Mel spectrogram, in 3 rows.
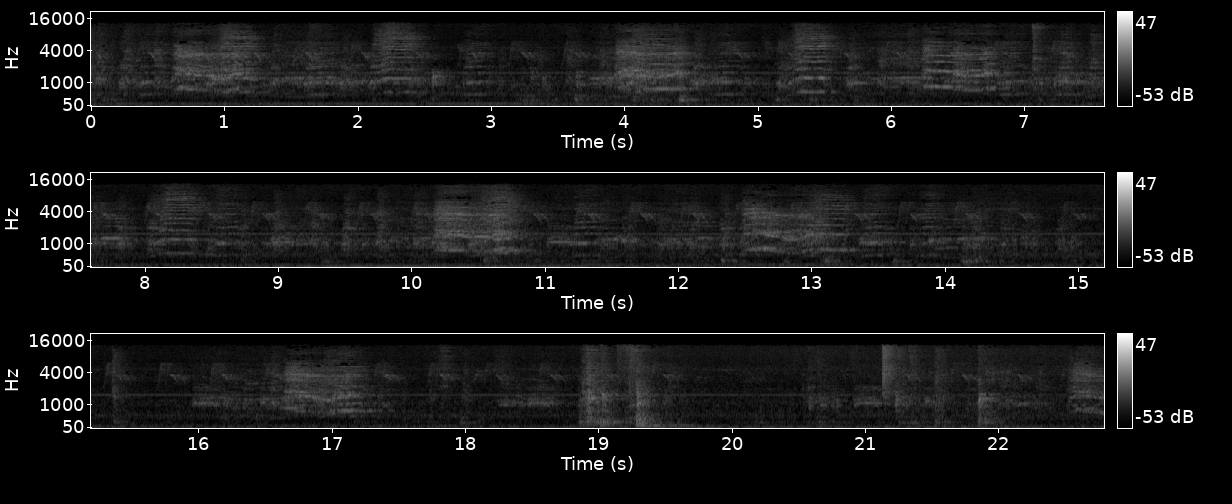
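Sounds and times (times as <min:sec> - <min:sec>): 
chickens clucking and cackling in Vietnam: 0:00.0 - 0:22.7
steady low hum: 0:00.0 - 0:22.7.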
